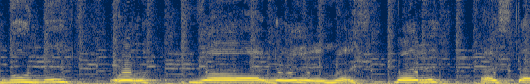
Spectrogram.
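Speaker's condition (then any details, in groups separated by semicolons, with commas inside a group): Cerebral palsy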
